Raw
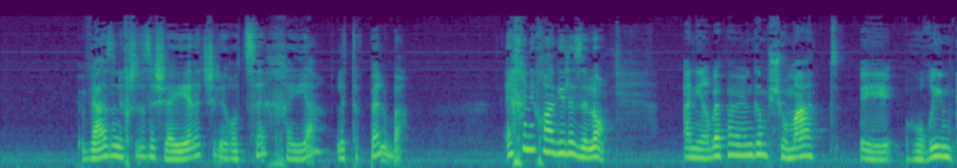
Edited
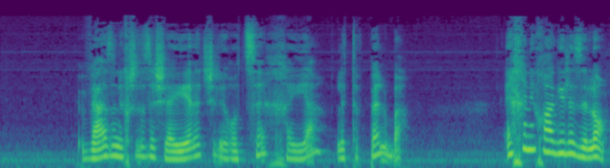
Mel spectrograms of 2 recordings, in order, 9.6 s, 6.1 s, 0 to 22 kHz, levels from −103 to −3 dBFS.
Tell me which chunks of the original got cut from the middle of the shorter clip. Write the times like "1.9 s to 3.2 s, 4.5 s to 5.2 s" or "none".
none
